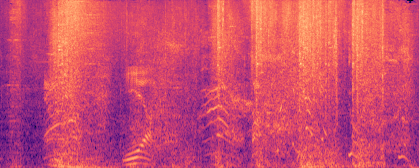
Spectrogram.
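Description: Fiery blasts burst with loud booms.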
